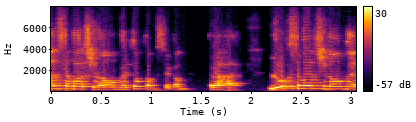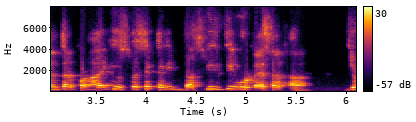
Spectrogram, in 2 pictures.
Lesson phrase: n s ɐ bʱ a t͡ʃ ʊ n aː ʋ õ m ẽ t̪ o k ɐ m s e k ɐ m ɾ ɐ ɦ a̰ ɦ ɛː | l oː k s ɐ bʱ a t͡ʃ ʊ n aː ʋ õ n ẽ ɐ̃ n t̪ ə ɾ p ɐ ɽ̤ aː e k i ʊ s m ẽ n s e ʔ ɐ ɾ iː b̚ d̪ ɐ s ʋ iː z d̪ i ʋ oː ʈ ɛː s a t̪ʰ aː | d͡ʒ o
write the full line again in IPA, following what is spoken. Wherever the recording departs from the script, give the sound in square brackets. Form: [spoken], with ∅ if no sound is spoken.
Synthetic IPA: n s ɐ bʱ a t͡ʃ ʊ n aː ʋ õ m ẽ t̪ o k ɐ m s e k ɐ m ɾ ɐ ɦ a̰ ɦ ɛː | l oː k s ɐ bʱ a t͡ʃ ʊ n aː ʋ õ [m] ẽ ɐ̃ n t̪ ə ɾ p ɐ ɽ̤ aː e k i ʊ s m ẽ [∅] s e [k] ɐ ɾ iː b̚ d̪ ɐ s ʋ iː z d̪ i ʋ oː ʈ ɛː s a t̪ʰ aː | d͡ʒ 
